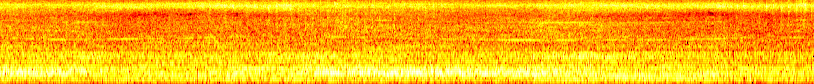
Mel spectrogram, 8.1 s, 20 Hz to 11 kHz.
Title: Strange Noise Kirby G6 # 1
